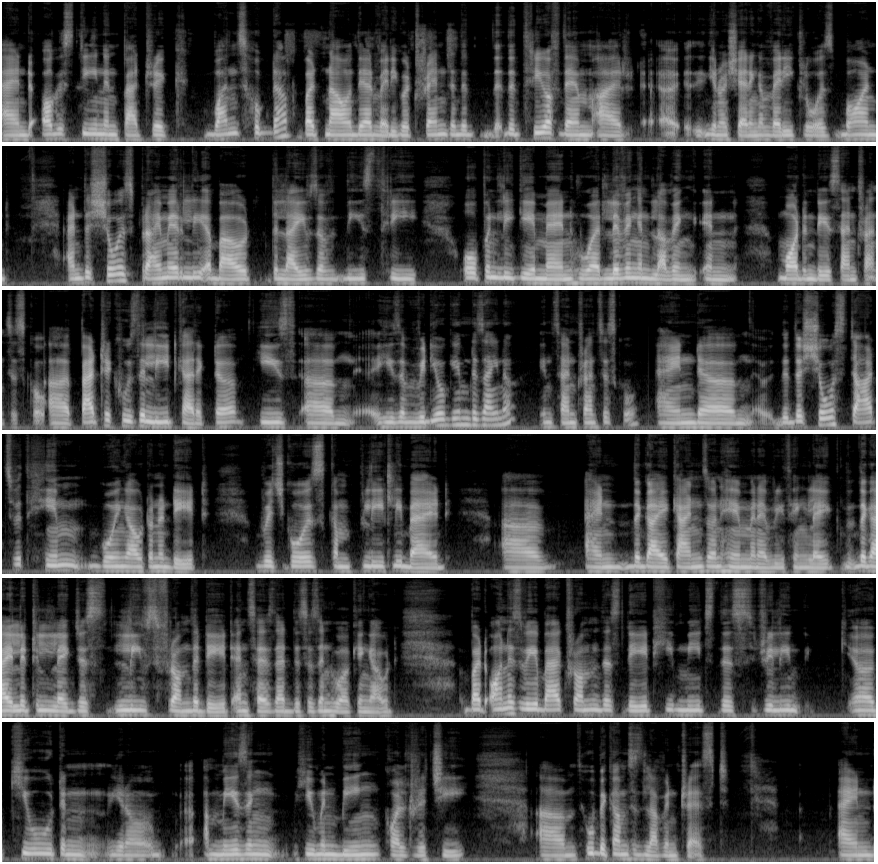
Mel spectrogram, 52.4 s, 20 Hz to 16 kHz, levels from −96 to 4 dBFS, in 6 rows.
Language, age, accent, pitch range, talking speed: English, 20-39, Indian, 100-115 Hz, 160 wpm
